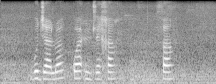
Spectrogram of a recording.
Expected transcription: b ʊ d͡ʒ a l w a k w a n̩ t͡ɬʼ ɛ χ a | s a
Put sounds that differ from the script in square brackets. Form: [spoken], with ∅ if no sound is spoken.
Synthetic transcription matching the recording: b ʊ d͡ʒ a l w a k w a n̩ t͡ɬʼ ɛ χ a | [f] a

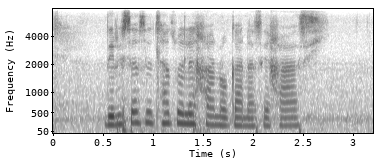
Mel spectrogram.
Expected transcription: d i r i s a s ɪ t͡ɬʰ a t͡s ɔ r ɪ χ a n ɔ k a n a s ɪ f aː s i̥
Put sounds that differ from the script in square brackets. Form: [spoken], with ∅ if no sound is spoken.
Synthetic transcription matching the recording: d i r i s a s ɪ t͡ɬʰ a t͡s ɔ [l] ɪ χ a n ɔ k a n a s ɪ [χ] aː s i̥

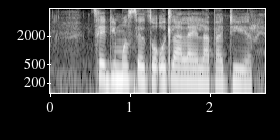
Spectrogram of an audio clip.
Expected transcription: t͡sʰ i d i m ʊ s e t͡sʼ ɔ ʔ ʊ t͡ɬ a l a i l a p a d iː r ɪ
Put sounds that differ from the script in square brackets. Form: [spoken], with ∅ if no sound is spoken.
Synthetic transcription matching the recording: t͡sʰ [e] d i m ʊ s e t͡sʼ ɔ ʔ ʊ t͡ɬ a l a [ɛ] l a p a d iː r ɪ

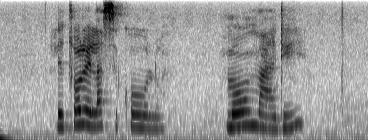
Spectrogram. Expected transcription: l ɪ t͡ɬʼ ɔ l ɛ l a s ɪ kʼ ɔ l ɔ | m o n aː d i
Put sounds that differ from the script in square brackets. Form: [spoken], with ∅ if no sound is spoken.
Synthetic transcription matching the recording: l ɪ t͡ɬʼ ɔ l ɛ l a s ɪ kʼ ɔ l ɔ | m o [m] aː d i

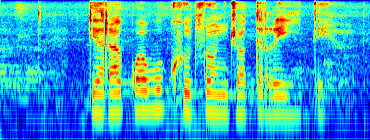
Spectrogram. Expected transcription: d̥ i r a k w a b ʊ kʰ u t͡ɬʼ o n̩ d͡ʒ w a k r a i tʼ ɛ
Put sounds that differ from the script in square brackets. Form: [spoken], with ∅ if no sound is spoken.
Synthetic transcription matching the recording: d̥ i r a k w a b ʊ kʰ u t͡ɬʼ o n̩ d͡ʒ w a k r [e] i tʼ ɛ

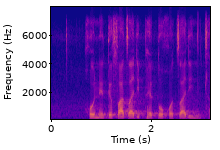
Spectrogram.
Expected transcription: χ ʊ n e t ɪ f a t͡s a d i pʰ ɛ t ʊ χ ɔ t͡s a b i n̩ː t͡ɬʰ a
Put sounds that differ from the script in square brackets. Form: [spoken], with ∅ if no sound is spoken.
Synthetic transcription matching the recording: χ ʊ n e t ɪ f a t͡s a d i pʰ ɛ t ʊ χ ɔ t͡s a [d] i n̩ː t͡ɬʰ a

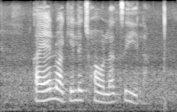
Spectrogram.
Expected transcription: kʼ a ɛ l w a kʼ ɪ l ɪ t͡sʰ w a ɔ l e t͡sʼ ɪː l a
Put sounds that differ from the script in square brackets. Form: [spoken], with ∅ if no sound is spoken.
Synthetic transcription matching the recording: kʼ a ɛ l w a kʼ ɪ l ɪ t͡sʰ w a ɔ l [a] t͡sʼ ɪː l a

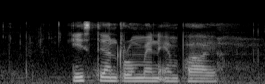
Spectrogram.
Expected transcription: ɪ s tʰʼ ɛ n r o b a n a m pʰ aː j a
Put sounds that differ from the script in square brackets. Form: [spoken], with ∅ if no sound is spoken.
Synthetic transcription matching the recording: [i] s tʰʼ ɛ n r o [m] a n [ɛ] m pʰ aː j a

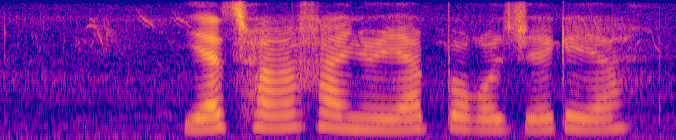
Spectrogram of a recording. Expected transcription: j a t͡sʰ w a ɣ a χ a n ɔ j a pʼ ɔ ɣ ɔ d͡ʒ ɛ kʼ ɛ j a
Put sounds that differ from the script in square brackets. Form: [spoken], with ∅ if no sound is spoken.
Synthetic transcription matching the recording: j a t͡sʰ w a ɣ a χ a [ɲ] ɔ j a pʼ ɔ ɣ ɔ d͡ʒ ɛ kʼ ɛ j a

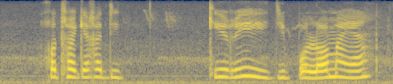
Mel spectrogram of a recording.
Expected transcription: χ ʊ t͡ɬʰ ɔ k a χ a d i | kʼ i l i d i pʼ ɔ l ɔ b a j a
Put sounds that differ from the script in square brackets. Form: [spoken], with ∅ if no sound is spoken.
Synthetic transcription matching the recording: χ ʊ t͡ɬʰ ɔ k [ɛ] χ a d i | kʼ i [r] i d i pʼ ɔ l ɔ [m] a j a

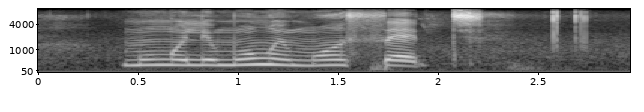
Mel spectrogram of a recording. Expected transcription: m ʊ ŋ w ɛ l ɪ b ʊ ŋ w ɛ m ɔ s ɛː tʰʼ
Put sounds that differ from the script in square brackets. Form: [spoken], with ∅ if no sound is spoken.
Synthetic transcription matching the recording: m ʊ ŋ w ɛ l ɪ [m] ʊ ŋ w ɛ m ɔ s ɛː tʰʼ

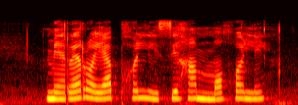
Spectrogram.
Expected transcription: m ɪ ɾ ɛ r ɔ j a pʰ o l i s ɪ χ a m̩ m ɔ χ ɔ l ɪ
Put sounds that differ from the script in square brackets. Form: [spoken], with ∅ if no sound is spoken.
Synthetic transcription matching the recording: m ɪ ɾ ɛ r ɔ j a pʰ o l i s [i] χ a m̩ m ɔ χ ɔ l ɪ

